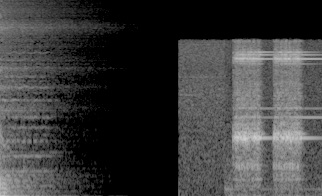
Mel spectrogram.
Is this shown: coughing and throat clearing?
no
